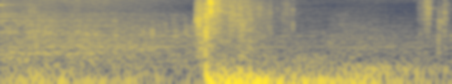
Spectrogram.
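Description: A sharp menu click sounds.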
